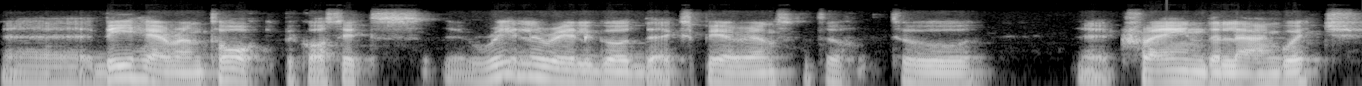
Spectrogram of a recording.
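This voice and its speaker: Someone with a Swedish accent speaks at a fairly slow pace with ordinary pitch variation. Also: man, fairly low pitch for a man. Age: 30s. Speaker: wellbeing activist, video host. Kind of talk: live solo presentation. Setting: live video broadcast. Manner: halting, many fillers.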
